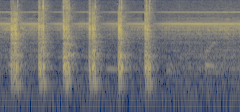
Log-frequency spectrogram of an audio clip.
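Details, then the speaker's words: Poorly tuned radio giving a steady high whistle, with six sharp crackles about four a second as sparks produce radio interference pops. "That's why lightning makes radios crackle, and even the tiny spark inside a lightswitch is enough to produce a little 'pop'"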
